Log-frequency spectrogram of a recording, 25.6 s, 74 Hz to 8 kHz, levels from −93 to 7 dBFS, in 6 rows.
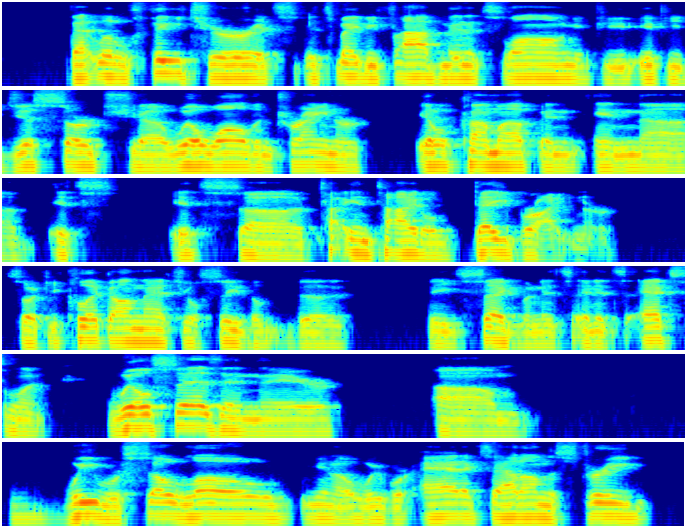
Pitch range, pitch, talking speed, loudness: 105-125 Hz, 115 Hz, 155 wpm, -26 LUFS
